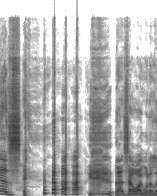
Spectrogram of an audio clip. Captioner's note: laughs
